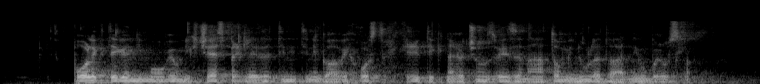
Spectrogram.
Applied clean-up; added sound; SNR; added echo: none; none; none; reverberation time 1.3 s.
